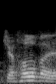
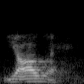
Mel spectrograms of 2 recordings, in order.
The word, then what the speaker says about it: Yahweh: Now, Jehovah is simply the Latin or the German version of Yahweh. But most Hebrew scholars, I think, would agree that the proper pronunciation was something closer to Yahweh.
